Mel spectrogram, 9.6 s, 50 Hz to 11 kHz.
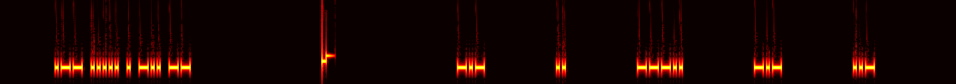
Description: Morse code, heard as a keyed tone, about 40 wpm, spaced as for 17 wpm, 700 Hz. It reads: W5EDM KI8KU
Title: USA Call Signs - 5 Characters - 8x Character Spacing - 40wpm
